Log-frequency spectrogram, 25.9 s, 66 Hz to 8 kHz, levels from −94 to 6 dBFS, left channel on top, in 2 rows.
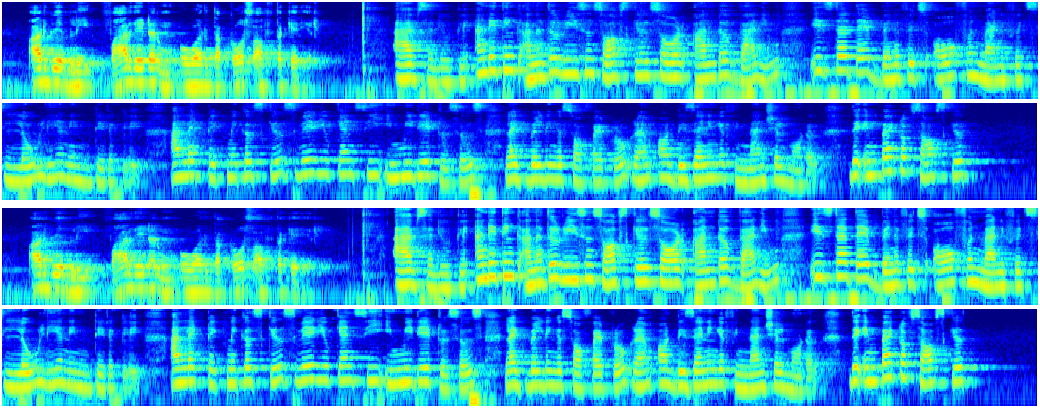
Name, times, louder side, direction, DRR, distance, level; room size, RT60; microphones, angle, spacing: voice 1, 0.3-1.1 1.4-3.7, left 4 dB, 90° left, 10 dB, 1.0 m, -31 dB
voice 2, 4.9-25.0, right 2 dB, 70° right, 10 dB, 0.8 m, -36 dB
11.0 x 9.4 x 8.4 m, 1.1 s
head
